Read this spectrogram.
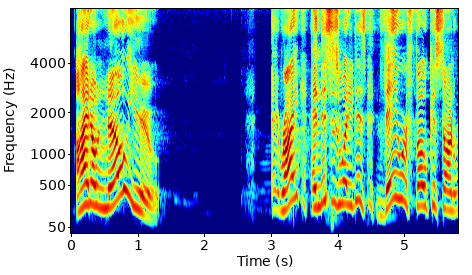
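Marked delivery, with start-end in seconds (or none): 0.1-1.3 loud, slow, high and final; slow loud firm denial; stern rejection. Acted. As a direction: declare it like a verdict. Jesus's rejection, acted.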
